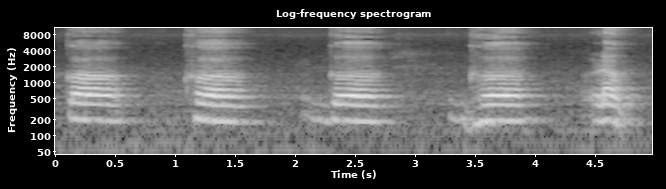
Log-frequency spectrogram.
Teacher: इनको बोलते हुए कंपन होता है गले में, तो आपको पता चल जाता है कि ये कंठ से उच्चारण होता है इनका। और जो ये इसका क वर्ग का लास्ट वर्ण जो है इसका उच्चारण कंठ के साथ साथ नासिका भी होता है।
